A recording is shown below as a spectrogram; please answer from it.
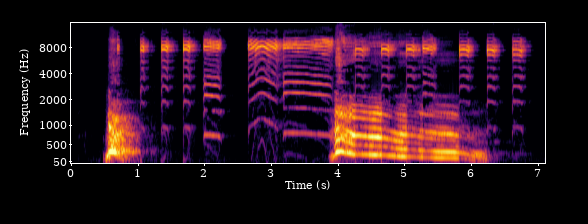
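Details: Basset Hound howling: a few short harmonic yelps, then a long sustained howl that slides slowly downward in pitch. High steady tones run through much of it, and music is heard around it.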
